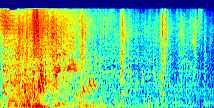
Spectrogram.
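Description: A lightsaber hums and clashes in a fight.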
